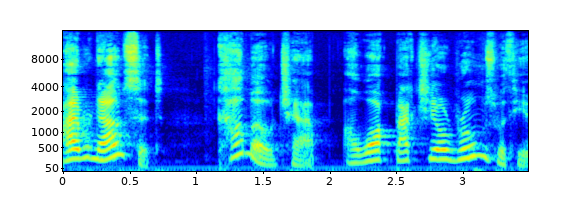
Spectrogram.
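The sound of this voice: Using a put-on character voice, a man speaks at a high pitch with very wide pitch swings. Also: moderate pace.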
